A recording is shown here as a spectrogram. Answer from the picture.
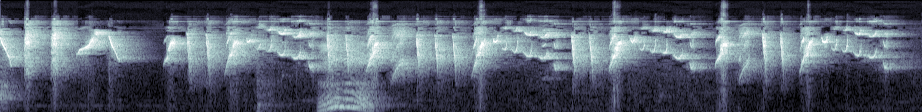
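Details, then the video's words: Indonesian white-rumped shama pouring out a rich, fast song of sweeping whistled slurs and trills, broken once by a lower, rough churring phrase, then resuming dense high chirping notes. "MURAI BATU INDONESIA Burung predator cerdas bersuara emas"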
